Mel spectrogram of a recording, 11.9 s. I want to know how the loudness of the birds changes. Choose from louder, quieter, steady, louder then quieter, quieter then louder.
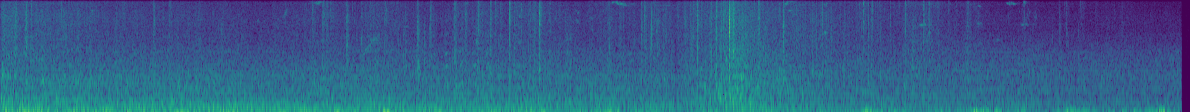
quieter.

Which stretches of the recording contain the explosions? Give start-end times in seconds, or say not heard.
7.3-7.9.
